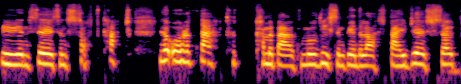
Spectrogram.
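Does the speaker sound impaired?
Yes: deafness; relies on lip reading, struggles to hear baby cry or tones of sounds.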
